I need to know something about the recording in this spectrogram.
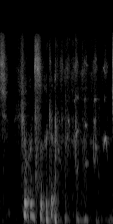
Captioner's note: laughs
